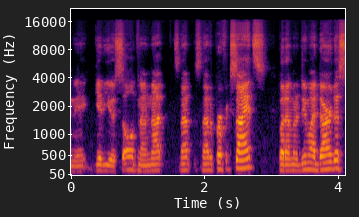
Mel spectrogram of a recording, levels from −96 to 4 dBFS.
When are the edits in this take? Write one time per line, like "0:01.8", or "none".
0:01.0
0:03.0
